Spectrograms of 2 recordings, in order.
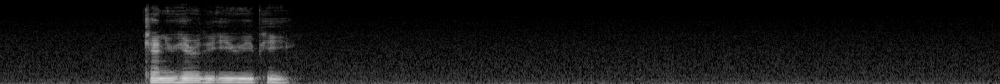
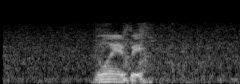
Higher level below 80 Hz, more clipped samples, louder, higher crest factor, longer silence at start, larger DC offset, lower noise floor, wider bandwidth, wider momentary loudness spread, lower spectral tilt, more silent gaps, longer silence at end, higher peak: first, -44 dBFS vs -54 dBFS; neither; about the same, -19 LUFS vs -18 LUFS; first, 26 dB vs 20 dB; first, 1.45 s vs 0.9 s; neither; first, -49 dBFS vs -44 dBFS; first, over 20 kHz vs 7.6 kHz; second, 10 LU vs 24 LU; about the same, -6.5 dB/octave vs -6.5 dB/octave; neither; first, 7.1 s vs 0.05 s; first, 0 dBFS vs -4 dBFS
